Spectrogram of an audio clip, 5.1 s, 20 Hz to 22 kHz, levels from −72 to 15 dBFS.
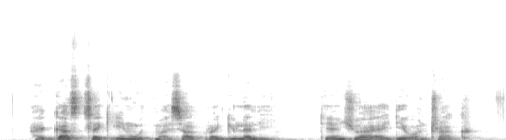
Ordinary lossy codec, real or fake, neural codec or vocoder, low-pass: none; real; none; 19.8 kHz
